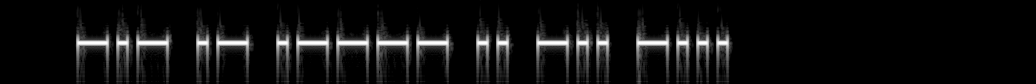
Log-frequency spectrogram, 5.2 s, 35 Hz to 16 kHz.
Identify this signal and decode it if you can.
Morse code, heard as a keyed tone, about 24 wpm, 700 Hz. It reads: KA1IDB
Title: Speed Racing - USA Call Signs 20wpm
